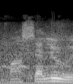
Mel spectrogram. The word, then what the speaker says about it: Marcelo: Free kick awarded to Marcelo. Well, Marcelu, as the Brazilians pronounce an O at the end of their name.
